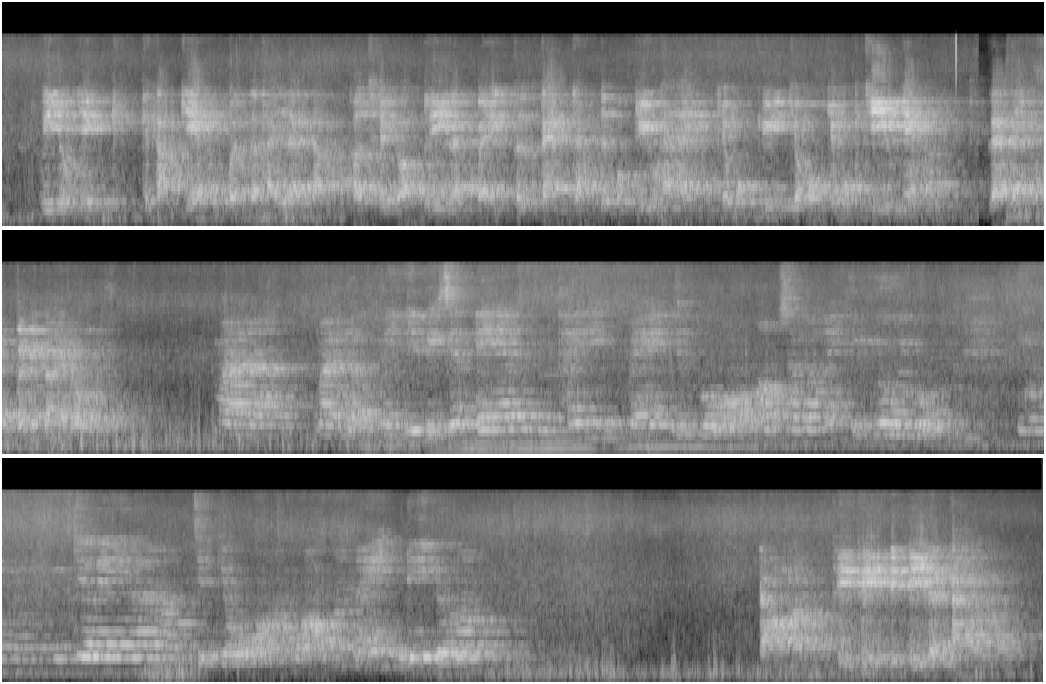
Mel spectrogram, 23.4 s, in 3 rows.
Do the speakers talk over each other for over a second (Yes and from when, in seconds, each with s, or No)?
No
